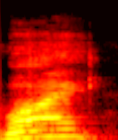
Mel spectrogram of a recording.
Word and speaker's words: Yvonne: So Yvonne sounds like it starts with an E, and it doesn't.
